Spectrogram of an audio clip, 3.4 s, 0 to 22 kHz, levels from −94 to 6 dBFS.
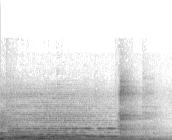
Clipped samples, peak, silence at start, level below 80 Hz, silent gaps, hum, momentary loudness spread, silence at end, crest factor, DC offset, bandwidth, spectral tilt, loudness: under 0.1%; -14 dBFS; 0 s; -66 dBFS; none; none; 17 LU; 0.05 s; 16 dB; 0.5%; 11.5 kHz; -5.5 dB/octave; -30 LUFS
